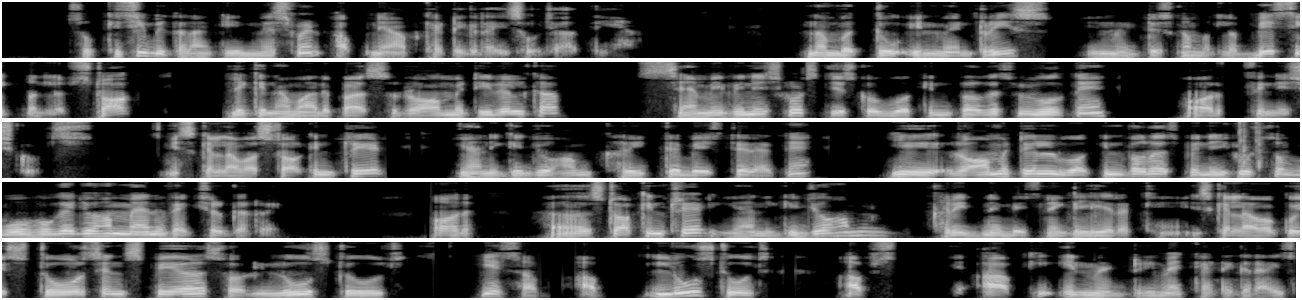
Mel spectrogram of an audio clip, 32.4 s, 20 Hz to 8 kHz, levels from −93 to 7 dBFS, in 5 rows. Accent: native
